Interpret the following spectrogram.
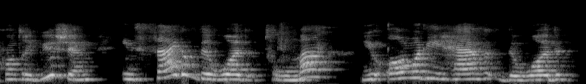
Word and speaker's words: תרומה: In Hebrew it's called truma. And when you are when you are willing to be a truma, a contribution, inside of the word truma, you already have the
